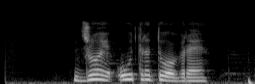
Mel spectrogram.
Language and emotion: Russian, neutral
